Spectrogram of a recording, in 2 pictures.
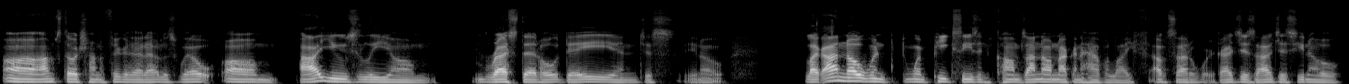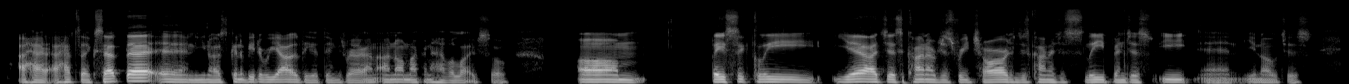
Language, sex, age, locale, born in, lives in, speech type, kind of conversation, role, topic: English, male, 20-24, en-US, United States, United States, conversation, unstructured, none, What personal rituals help you recharge after a long, draining day, and why do they work?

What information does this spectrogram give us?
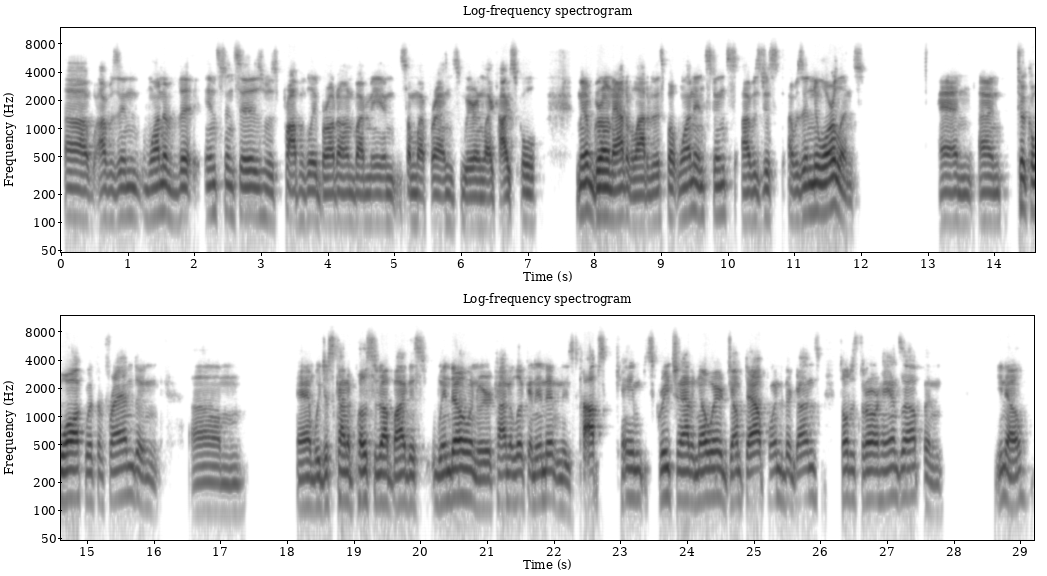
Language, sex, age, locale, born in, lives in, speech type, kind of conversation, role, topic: English, male, 50-54, en-US, United States, United States, conversation, unstructured, none, How do you decide when to challenge yourself versus staying in your comfort zone?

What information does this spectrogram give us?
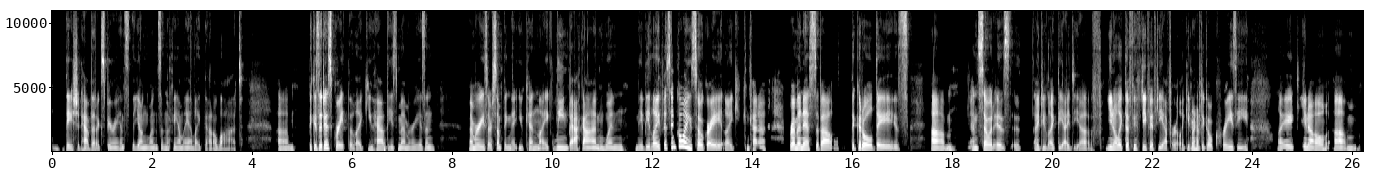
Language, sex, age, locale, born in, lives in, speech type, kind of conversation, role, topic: English, female, 45-49, en-US, United States, United States, conversation, advice, advisor, How can i recreate or adapt family traditions i miss to feel more connected?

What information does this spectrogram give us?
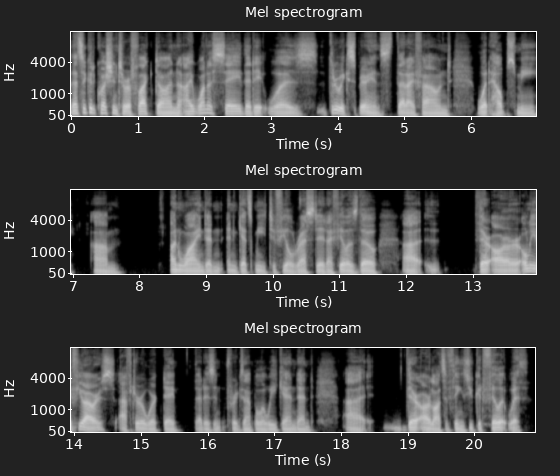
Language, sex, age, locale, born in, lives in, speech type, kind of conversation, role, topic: English, male, 30-34, en-US, United States, United States, conversation, unstructured, none, How do you unwind and recharge after a busy workday?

